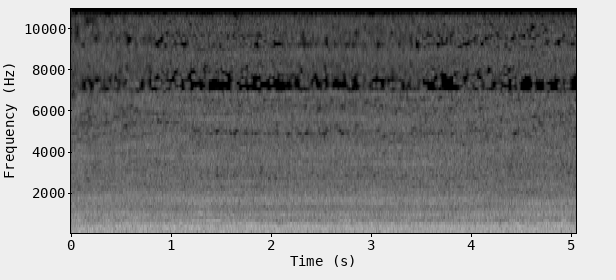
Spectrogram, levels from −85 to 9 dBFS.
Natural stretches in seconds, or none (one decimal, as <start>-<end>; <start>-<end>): 0.8-2.1; 3.5-5.1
